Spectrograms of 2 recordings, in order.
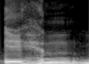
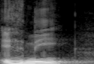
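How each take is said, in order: First: The word ends on a bare n sound. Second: The word ends with a vowel after n. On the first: The speaker calls it right. "Nunnya jadi sukun" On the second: The speaker calls it wrong. "bukan ihni"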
